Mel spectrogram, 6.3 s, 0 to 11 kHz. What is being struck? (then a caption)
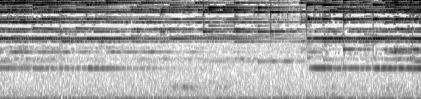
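Suspended metal nail chime. A metal nail chime, rows of suspended metal nails, is pushed through and swayed by both open hands so the nails knock together and shake. A quiet, continuous bright jingling and tinkling rings out, with no low end and a faint tone near 1 kHz. Sharper clusters of clinks stand out toward the end.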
